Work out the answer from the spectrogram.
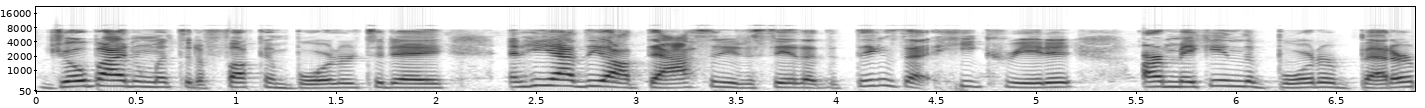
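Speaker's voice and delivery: ordinary talk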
